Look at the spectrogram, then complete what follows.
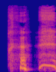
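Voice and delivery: brief high chuckle, rising; demon's short laugh. A narrator's reading. Demon lord amused by the maid's offer, chuckling. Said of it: "Asmodes lachte".

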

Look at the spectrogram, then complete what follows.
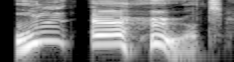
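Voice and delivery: high, slow indignant exclamation; outraged outburst. Acted. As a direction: blurt it out in shock. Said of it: "entfuhr es Lord Rust".

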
